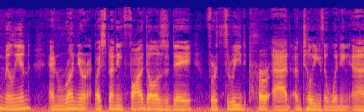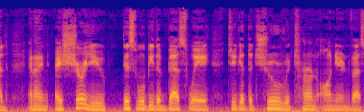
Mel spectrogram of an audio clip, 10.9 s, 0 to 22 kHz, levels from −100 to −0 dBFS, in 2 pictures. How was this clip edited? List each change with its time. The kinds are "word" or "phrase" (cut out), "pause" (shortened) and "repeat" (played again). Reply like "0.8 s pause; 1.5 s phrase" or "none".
1.3 s word; 3.6 s word; 4.8 s word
